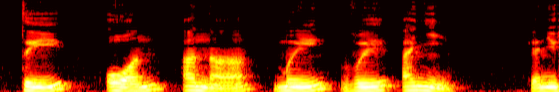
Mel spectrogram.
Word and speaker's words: она: So, я, ты, он, она, мы, вы, они. Can you hear my pronunciation on она and они? I pronounce first O as A. Она, они. Because O is not emphasized.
